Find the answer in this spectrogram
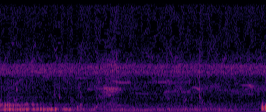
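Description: A voice trails off within the first half second, then faint, quiet background with a steady high-pitched hum.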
